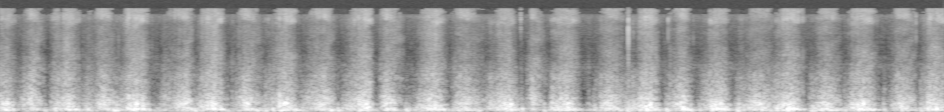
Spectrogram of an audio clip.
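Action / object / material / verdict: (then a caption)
scrape / foam microphone windscreen / foam / none. Long acrylic nails on both hands scratch a black foam microphone windscreen. A steady stream of soft, muffled rasping strokes repeats at an uneven pace of roughly one to two per second. The sound is dominated by low, dull rustling with almost no bright edge.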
